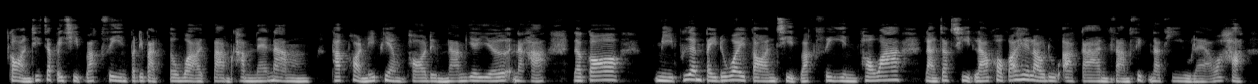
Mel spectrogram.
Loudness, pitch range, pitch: -23 LUFS, 150-180 Hz, 160 Hz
